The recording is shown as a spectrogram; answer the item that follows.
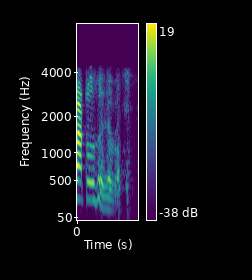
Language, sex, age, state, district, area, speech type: Assamese, female, 45-60, Assam, Lakhimpur, rural, conversation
